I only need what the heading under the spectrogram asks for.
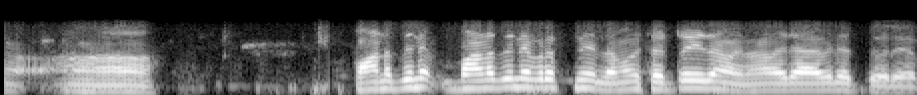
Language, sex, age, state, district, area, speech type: Malayalam, male, 18-30, Kerala, Kasaragod, rural, conversation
